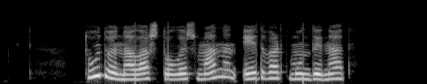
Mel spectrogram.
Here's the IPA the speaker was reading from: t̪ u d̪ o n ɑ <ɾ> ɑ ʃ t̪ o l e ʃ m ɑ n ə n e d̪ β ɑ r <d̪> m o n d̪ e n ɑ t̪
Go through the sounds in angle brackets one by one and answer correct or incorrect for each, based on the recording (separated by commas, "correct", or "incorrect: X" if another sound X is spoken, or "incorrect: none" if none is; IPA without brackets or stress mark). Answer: incorrect: l, incorrect: t̪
